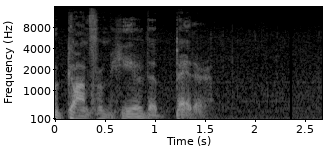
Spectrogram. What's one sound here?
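A man speaks firmly and coldly, close by.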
